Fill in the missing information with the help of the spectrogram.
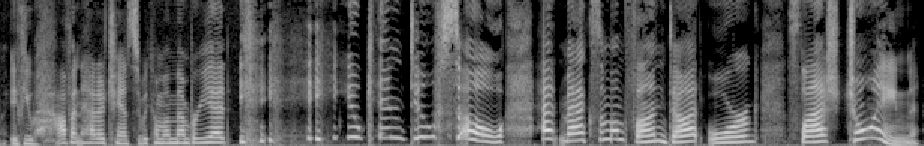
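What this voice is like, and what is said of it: Condescending, laughy voice. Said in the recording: “do this voice ... this sort of condescending, laughy voice who delivers weird, condescending news”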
